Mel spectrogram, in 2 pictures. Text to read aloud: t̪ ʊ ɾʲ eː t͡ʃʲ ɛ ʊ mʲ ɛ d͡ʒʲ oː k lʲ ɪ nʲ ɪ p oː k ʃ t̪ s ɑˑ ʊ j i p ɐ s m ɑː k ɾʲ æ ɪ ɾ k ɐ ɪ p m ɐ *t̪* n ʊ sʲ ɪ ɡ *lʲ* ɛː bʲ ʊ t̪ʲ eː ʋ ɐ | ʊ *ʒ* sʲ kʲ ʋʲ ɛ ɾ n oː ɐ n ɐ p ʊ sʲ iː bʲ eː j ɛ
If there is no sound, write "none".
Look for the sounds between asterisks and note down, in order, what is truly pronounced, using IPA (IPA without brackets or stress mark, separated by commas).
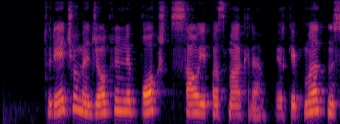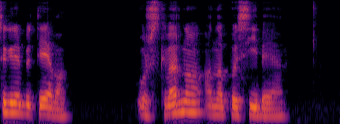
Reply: t̪, ɾʲ, ʃ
